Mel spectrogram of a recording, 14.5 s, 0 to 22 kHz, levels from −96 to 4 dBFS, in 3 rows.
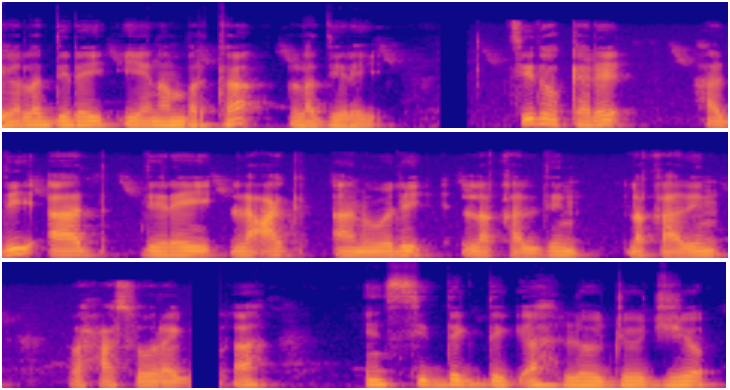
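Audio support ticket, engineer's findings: Speech dulls 2.90–11.12 s, nothing above 11.4 kHz, new background noise roughly 40 dB down, level steady. Likely input switched to a poorer device: 200 ms silence at the switch and a changed noise floor set it apart from a plain bandwidth drop.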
